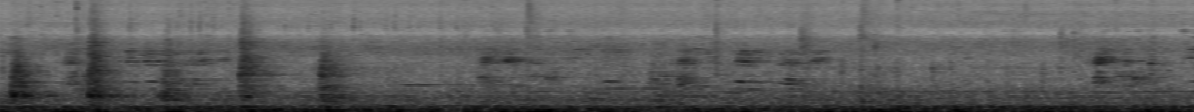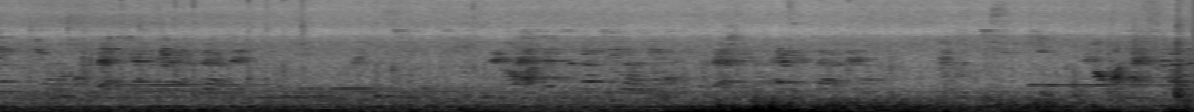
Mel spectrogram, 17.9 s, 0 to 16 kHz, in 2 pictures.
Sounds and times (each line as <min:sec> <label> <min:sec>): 0:00.0 moving staircases 0:17.9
